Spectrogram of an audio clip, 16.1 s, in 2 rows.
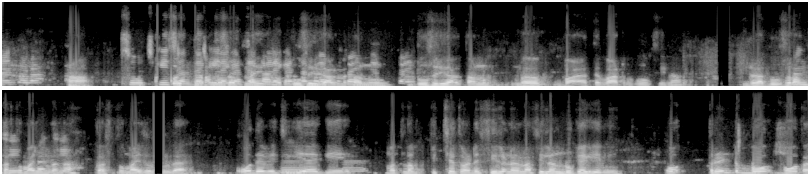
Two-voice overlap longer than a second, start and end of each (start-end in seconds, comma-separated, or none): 1.7-3.8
